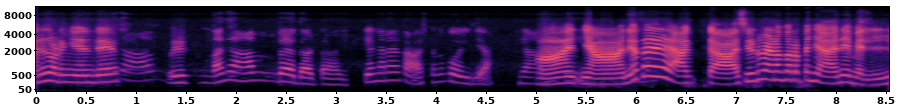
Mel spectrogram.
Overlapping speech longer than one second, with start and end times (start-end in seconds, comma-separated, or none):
none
